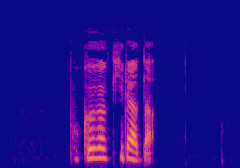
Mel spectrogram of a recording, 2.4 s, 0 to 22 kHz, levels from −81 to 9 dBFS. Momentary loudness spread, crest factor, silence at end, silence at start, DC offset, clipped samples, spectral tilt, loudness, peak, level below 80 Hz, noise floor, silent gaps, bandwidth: 12 LU; 22 dB; 0.9 s; 0.75 s; under 0.1%; under 0.1%; -4.5 dB/octave; -21 LUFS; -2 dBFS; -78 dBFS; -73 dBFS; none; 10.5 kHz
